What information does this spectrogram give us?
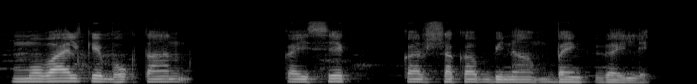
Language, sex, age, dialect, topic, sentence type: Magahi, male, 60-100, Western, banking, question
